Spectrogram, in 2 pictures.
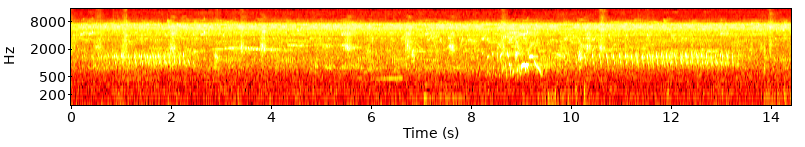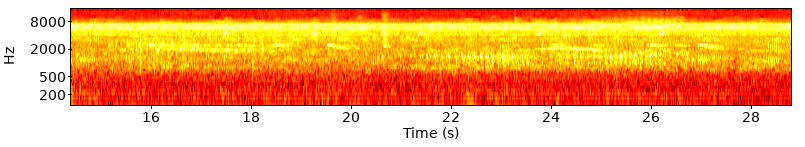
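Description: Insects buzzing steadily in a high-pitched chorus, with birds calling over it in repeated trills and short chirps, and one sharper call about nine seconds in.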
